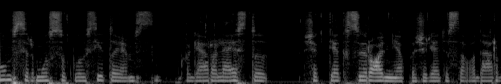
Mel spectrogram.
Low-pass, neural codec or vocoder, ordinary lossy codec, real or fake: 14.4 kHz; none; AAC, 32 kbps; real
